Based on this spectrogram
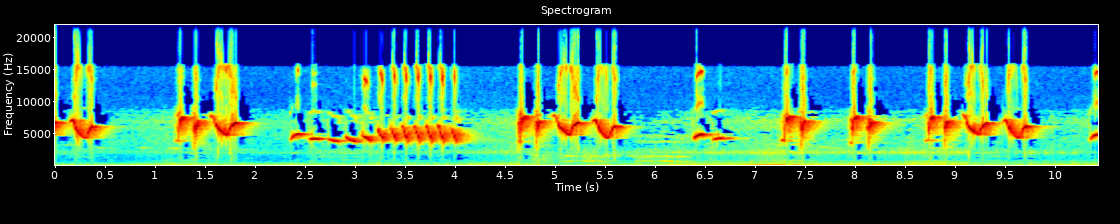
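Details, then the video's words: Sharp high-pitched song of a purple-throated sunbird. Pairs of swooping V-shaped whistles recur every second or so, with a rapid buzzy trill in the middle and a few thin notes between phrases. "SUARA KOLIBRI NINJA GACOR FULL TEMBAKAN TAJAM"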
